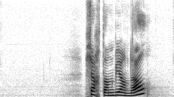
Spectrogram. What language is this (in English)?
Norwegian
